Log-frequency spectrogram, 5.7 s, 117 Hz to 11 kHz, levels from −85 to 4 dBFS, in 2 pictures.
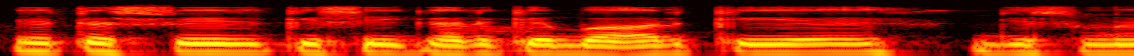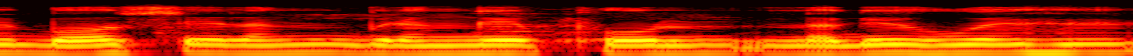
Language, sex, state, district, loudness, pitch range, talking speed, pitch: Hindi, male, Bihar, East Champaran, -24 LUFS, 140-150 Hz, 170 wpm, 145 Hz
